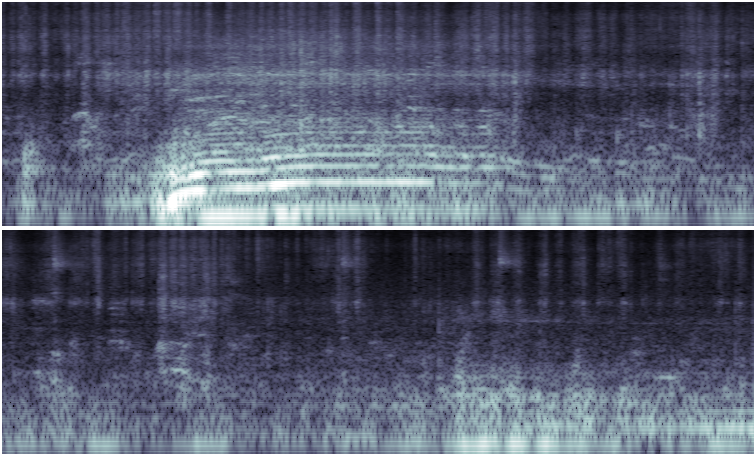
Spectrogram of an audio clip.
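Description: Shaving brush working soap lather over a bearded face: faint, soft scrubbing of bristles on stubble. About two seconds in, a low drone rises over it and fades away by about six seconds.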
